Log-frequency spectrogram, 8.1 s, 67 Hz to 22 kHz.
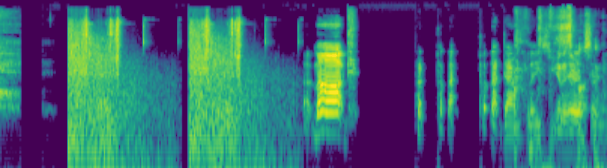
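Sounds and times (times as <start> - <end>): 
gunfire sound effect bursts: 0.9 - 4.0
speech: 4.1 - 4.8, 5.5 - 6.0, 6.7 - 8.0.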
